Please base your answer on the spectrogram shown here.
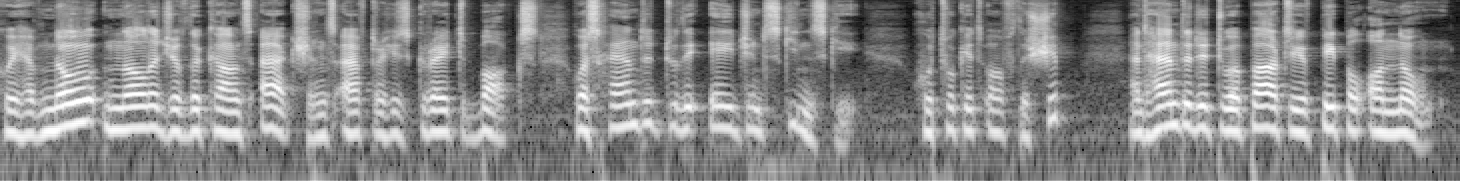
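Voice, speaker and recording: A man's voice: a little high, measured pace, natural voice. A man in a radio play acting a grave, courteous older professor who leads vampire hunters, speaking formally in old-fashioned phrases. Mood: solemn warning.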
